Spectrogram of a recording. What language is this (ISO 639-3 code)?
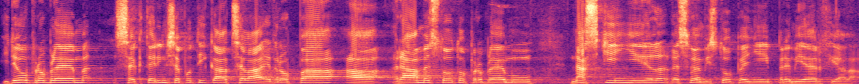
ces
